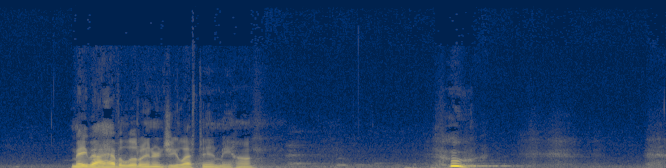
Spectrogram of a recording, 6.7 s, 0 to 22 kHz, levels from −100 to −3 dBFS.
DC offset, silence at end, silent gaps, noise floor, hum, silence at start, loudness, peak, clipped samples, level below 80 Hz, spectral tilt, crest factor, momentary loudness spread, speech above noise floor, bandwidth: under 0.1%; 1.8 s; none; -63 dBFS; none; 0.7 s; -25 LUFS; -8 dBFS; under 0.1%; -64 dBFS; -9 dB/octave; 20 dB; 19 LU; 37 dB; 6.2 kHz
